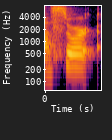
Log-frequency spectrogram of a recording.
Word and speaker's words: Sorcha: Did I get the name right, Sorcha? – Yeah, Sorcha is how Kernunos calls her, because he's using some ancient weird Irish dialect.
